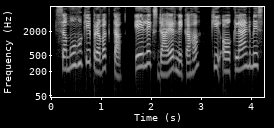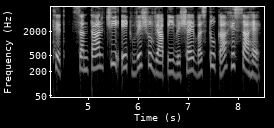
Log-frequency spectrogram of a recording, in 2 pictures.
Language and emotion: Hindi, neutral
